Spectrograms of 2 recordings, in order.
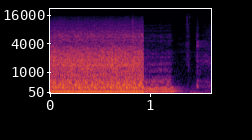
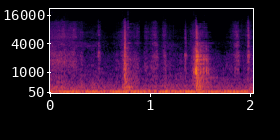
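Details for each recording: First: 2006 Duramax diesel after replacing three idler/tensioner pulleys and belt, fan off: smooth steady idle with no whir, whine or chirp from the belt drive before shutdown; normal idle after repair. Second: 2006 Duramax diesel idler pulley spun by hand: a dry, gritty rasp about every two-thirds of a second, louder than the other pulleys. This idler caused a variable whirring, whine-like engine noise.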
